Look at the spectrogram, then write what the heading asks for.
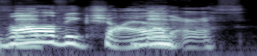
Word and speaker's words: Bedworth: Earth yeah involing sh so bedworth is bed Earth um but yeah and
